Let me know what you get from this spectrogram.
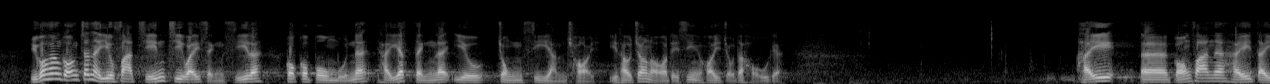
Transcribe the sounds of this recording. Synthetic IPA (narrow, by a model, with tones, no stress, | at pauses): jyː˨˩kɔ˨˥œː˥ŋkɔː˨˥ŋt͡sɐ˥nhɐ˨jiː˧wfaː˧t̚t͡siː˨˥nt͡siː˧wɐ˨˧jsɪ˨˩ŋsiː˨˥lɛː˥kɔː˧kːɔː˧po˨wmuː˨˩nlɛː˥hɐ˨jːɐ˥t̚t̪ɪ˨ŋlɛː˥jiː˧wt͡sʊ˨ŋsiː˨jɐ̰˨˩nt͡ʃʰɔ̰ː˨˩jjḭ˨˩nɦɐ˨wt͡ʃœː˥ŋlɔ̰ː˨˩ŋɔː˨˧t̪e˨jsiː˥n˨hɔː˨˥jiː˧˥o˨wt̪ɐ˥k̚ho̰˨˥wɡɛ̰˧ | hɐ˨˥jɛː˨kɔː˨˥ŋfaː˥nlɛː˥ɦɐ˨˥jt̪ɐ˨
